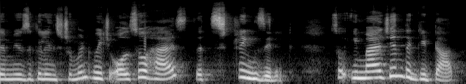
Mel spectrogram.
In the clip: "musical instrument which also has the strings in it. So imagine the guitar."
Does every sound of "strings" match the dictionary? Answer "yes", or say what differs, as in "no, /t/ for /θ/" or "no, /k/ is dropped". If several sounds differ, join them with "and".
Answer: yes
